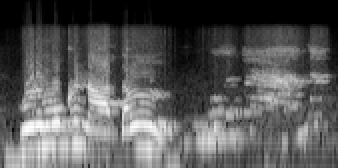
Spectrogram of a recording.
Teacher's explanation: ਗਗਾ ਨਹੀਂ ਬੁਲਾਉਣਾ ਪੂਰਾ ਅੱਧਾ ਗਗਾ ਮੂੰਹ ਚ ਰਹਿ ਜਾਵੇ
